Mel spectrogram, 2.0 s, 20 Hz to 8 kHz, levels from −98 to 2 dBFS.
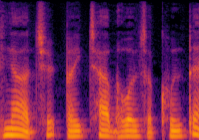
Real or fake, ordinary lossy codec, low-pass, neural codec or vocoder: fake; none; none; codec, 16 kHz, 0.5 kbps, FunCodec, trained on LibriTTS, 25 frames a second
